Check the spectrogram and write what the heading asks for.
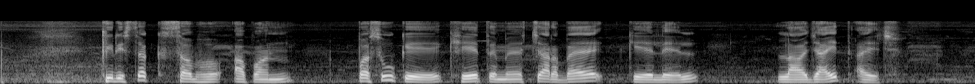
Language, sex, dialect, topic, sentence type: Maithili, male, Southern/Standard, agriculture, statement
